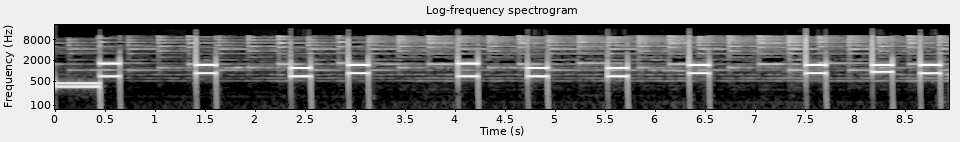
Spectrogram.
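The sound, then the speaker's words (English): Touch-tone dialing of a telephone number: a short steady dial tone, then a long run of crisp, evenly spaced two-tone beeps. Each beep is brief and clear, with short silent gaps between them and no talk. “All right, here we go. Dialing at random.”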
